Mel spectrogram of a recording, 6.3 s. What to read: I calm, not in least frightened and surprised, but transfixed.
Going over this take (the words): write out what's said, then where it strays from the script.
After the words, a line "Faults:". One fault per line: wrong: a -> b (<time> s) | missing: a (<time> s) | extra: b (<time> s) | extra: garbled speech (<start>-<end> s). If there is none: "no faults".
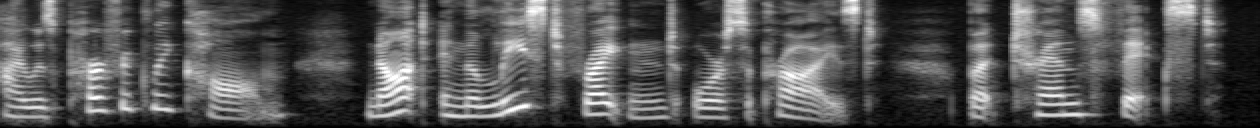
I was perfectly calm, not in the least frightened or surprised, but transfixed.
Faults:
extra: was perfectly (0.1 s)
extra: the (2.3 s)
wrong: and -> or (3.5 s)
